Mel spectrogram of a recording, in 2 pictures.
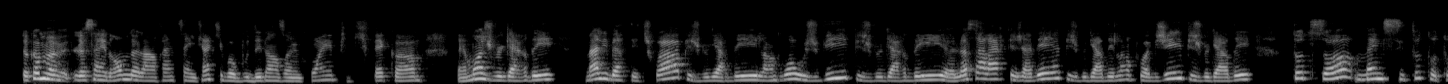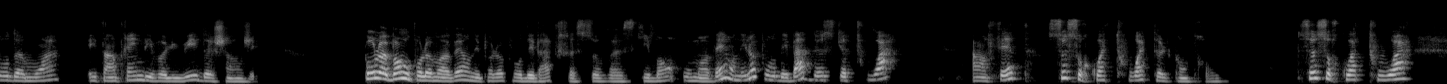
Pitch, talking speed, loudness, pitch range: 195 Hz, 230 wpm, -27 LUFS, 170-240 Hz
